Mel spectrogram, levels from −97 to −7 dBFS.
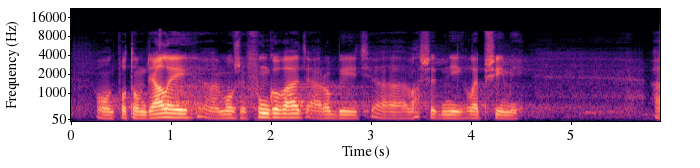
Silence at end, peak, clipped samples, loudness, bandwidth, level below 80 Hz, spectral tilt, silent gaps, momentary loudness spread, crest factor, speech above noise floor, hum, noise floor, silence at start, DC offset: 0 s; 0 dBFS; under 0.1%; -20 LUFS; 10 kHz; -72 dBFS; -6.5 dB/octave; none; 14 LU; 20 dB; 30 dB; none; -50 dBFS; 0.25 s; under 0.1%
